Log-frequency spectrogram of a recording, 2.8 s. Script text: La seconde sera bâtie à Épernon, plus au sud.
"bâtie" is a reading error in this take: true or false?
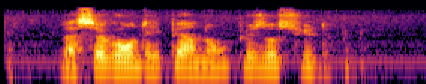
true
